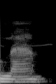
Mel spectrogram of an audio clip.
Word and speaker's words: lamb: lamb wow safal offal lamb silent B kasi yun so lamb Inay lamb tapos lamb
